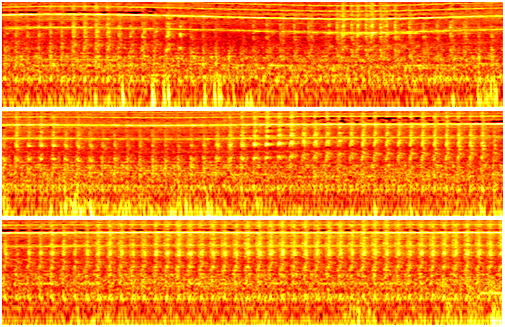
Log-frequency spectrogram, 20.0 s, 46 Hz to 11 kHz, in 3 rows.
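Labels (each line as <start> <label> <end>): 0.0 A washing machine squeaks during the spin cycle indoors. 20.0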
